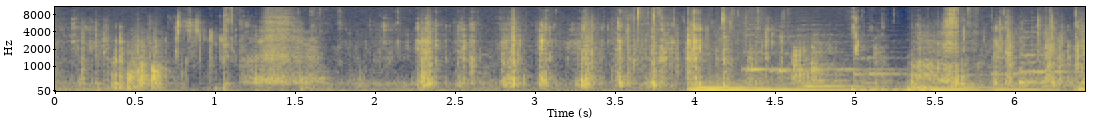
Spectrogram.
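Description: Close-miked wet chewing and mouth sounds of someone eating saucy, chewy tteokbokki rice cakes: sticky clicks and squelches. Background music with a deep bass line comes in about four seconds in.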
